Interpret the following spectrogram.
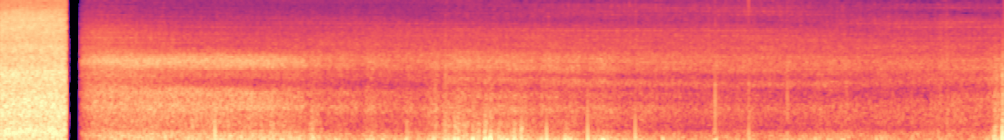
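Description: Loud, steady rushing of water over a rocky cascade, which cuts off abruptly under a second in. After that, a much quieter low rumble of wind on the microphone, gusting unevenly and fading toward the end.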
